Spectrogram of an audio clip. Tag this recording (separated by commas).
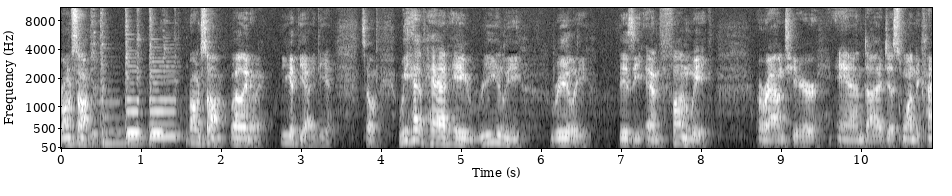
Musical instrument, Music, Guitar, Speech, Plucked string instrument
